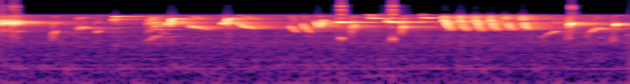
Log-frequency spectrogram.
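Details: European goldfinch, a bird known locally as karderina, recorded at Ptolemaida in Greece, sings a fast, high twittering string of bright notes, buzzy trills and sharp clicks with short chirped phrases, over a faint steady low hum.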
